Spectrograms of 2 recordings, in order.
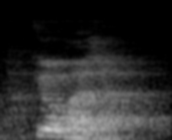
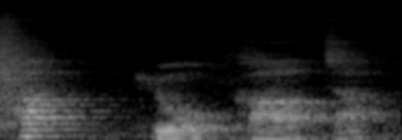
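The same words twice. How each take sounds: First: The sounds blend together smoothly and naturally. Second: Each sound is forced out separately with effort. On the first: The speaker calls it right. "이렇게 하는 게 자연스러운 발음이잖아요" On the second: The speaker calls it wrong. "이러면 우리가 발음하는 데 있어서 혀가 굉장히 힘들어해요"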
